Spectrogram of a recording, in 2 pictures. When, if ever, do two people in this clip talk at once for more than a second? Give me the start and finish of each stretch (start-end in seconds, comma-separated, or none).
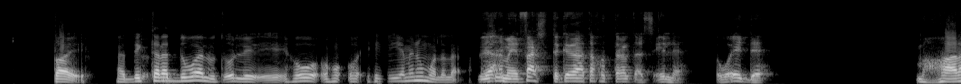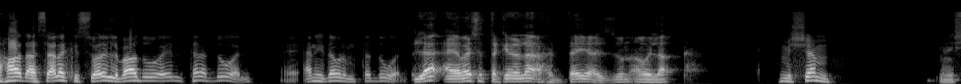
none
